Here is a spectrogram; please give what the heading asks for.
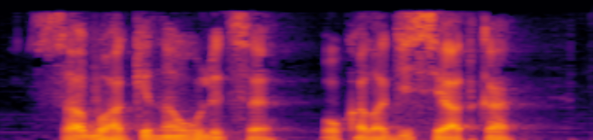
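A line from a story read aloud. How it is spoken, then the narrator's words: Whisper. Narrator (Russian): прошептал парень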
